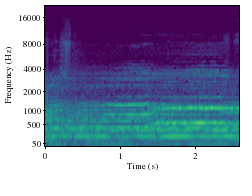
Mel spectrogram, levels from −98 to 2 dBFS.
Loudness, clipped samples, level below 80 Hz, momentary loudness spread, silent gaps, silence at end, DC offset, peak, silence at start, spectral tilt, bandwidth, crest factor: -34 LUFS; under 0.1%; -60 dBFS; 12 LU; none; 0 s; under 0.1%; -18 dBFS; 0 s; -7.5 dB/octave; 10.5 kHz; 14 dB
